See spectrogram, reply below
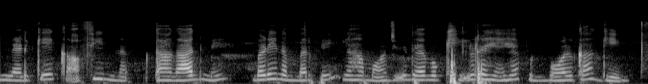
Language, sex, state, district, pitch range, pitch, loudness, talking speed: Hindi, female, Uttar Pradesh, Deoria, 185-215 Hz, 200 Hz, -24 LUFS, 175 wpm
